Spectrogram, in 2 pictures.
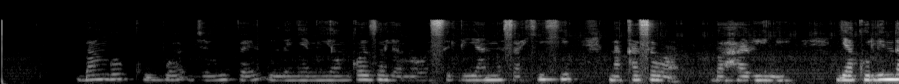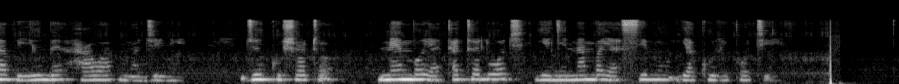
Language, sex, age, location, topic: Swahili, female, 25-35, Mombasa, government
